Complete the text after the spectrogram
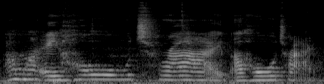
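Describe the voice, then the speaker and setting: Young woman in her twenties, chatty vlogger, repeats herself, mid pitch, faint room noise. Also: level tone, slow pace. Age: 20s. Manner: chatty, repeats phrases, addresses viewers as y'all and sis; packing wigs while talking. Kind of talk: casual chat to viewers.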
